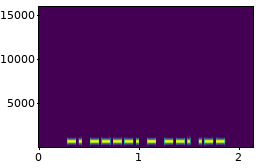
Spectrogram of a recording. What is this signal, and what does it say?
Morse code, heard as a keyed tone, about 43 wpm, 700 Hz. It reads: N9TGW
